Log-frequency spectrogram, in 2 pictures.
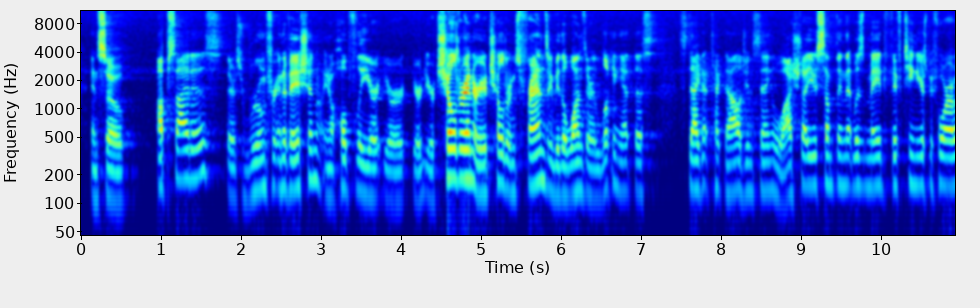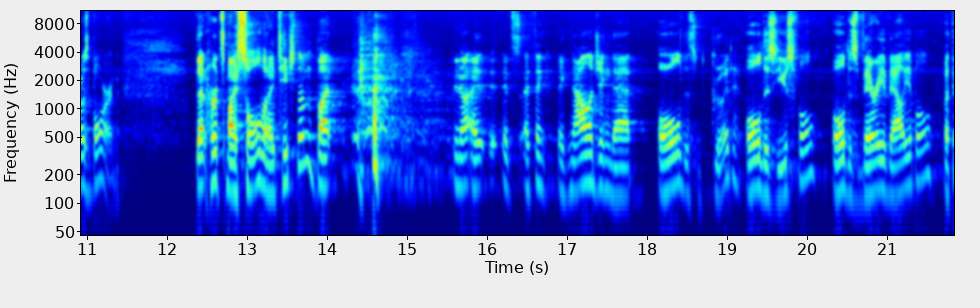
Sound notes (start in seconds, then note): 14.3 laughs; 14.3 audience laughs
